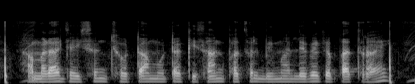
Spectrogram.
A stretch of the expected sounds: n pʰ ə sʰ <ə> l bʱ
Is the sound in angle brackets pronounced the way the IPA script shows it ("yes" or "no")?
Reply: yes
